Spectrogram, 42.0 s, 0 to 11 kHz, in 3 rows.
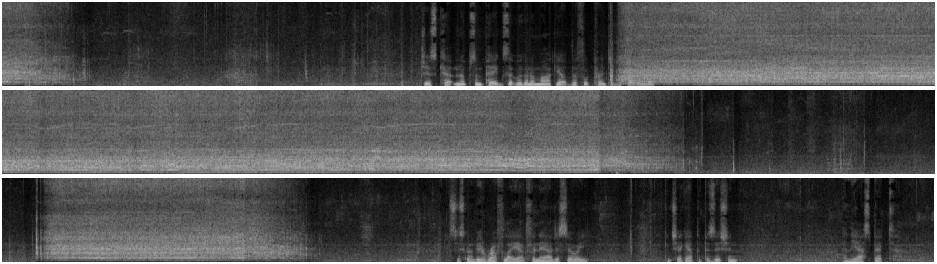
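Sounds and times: electric chainsaw cutting: 0.0 - 1.3, 9.1 - 24.4, 28.5 - 32.8.

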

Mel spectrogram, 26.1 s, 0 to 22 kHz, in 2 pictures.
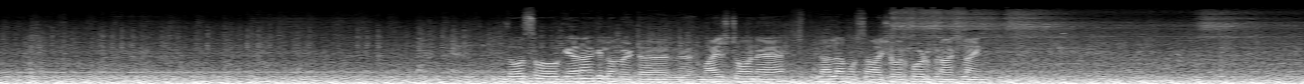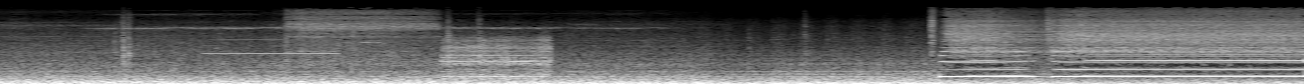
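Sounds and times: locomotive engine running: 0.0 - 26.0
train track noise: 0.0 - 26.0
locomotive horn: 17.4 - 18.6, 22.4 - 26.0.

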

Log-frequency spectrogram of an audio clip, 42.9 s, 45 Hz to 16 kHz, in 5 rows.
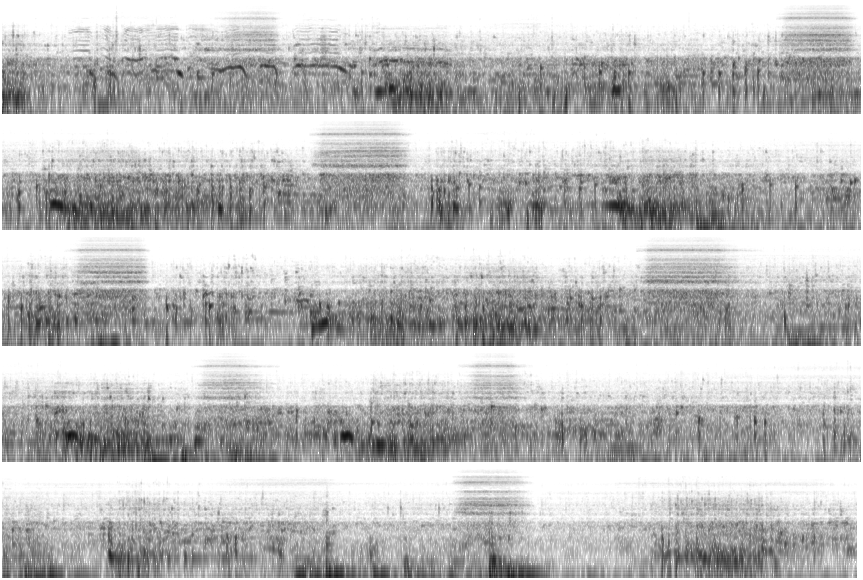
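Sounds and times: exhaled bubbles gurgling: 0.0 - 42.9
diver inhaling through regulator: 2.1 - 2.9, 7.7 - 8.7, 11.7 - 12.8, 17.8 - 18.8, 23.5 - 24.9, 27.6 - 28.6, 30.3 - 31.2, 38.8 - 41.1.

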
